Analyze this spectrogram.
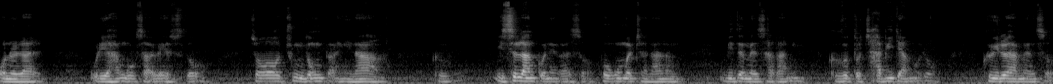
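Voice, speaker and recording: A man's medium-pitched, somewhat breathy voice at a moderate pace, monotone and flat, with long, frequent pauses and audible room echo. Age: 60s. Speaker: pastor. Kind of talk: sermon.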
